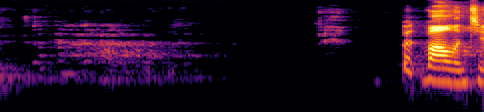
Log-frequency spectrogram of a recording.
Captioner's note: audience members laugh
